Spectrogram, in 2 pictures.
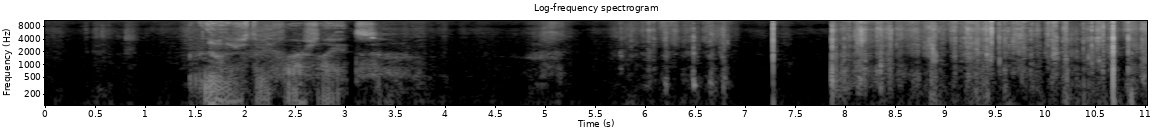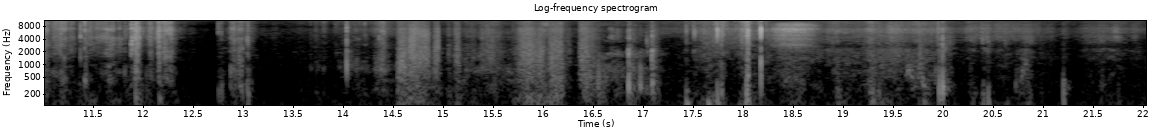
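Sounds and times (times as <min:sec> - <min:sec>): crackling rustling noise: 0:00.0 - 0:02.9, 0:07.8 - 0:22.0.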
